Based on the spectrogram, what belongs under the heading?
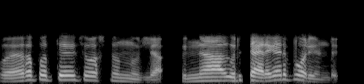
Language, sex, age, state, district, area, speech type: Malayalam, male, 18-30, Kerala, Kannur, rural, conversation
